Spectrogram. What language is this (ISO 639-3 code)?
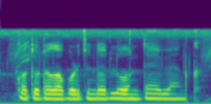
ben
